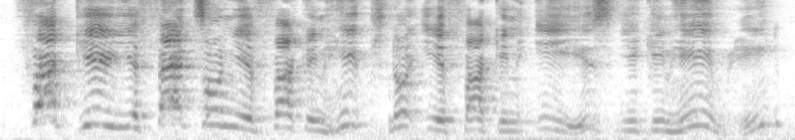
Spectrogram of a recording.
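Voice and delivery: high, heated comeback easing off at the end; retold yelling. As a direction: yell back in a mock-furious retelling. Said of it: "as I'm yelling at her".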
